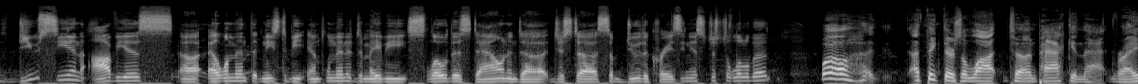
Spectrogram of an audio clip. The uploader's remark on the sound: live from Big 12 Media Days at AT&T Stadium in Arlington, TX.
